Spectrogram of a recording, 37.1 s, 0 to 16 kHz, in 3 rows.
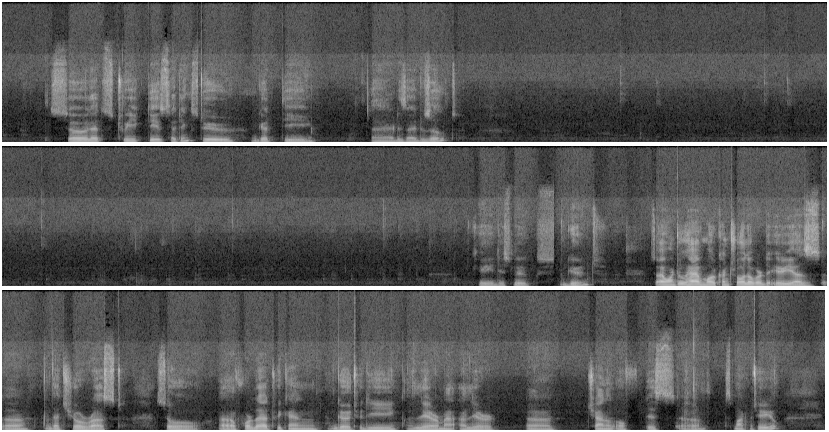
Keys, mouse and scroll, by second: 3.2-5.8 drag, 6.9-8.0 drag, 8.1 click, 8.8 click, 9.3 middle click, 9.5 scroll down 2, 9.7 shift+middle click, 9.9 middle click, 10.2 middle click, 10.8 shift+middle click, 11.0 shift+middle click, 11.3 scroll up 3, 11.5 shift+middle click, 11.7 shift+middle click, 11.8 scroll down 2, 12.6-15.2 drag, 15.3 click, 15.6 click, 16.7-18.1 drag, 18.2 shift+middle drag, 18.4 middle click, 18.7 middle click, 18.7-19.1 scroll down 3, 19.3 shift+middle drag, 19.8-20.9 middle drag, 21.2 middle drag, 22.3-22.9 middle drag, 23.4-23.9 scroll down 4, 23.9 middle drag, 24.4-24.7 shift+middle drag, 25.1 middle drag, 25.7 shift+middle click, 26.4-27.0 middle drag, 27.2 shift+scroll up 1, 27.3 shift+middle drag, 27.7 middle drag, 28.3 shift+middle drag, 29.8 scroll up 2, 31.1 click.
